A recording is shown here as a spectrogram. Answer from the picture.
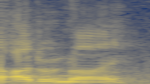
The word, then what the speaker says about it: Adonai: So on the bottom, it's what we call Adnus. It's pronounced Adonai. But it's Aleph, Dalet, Nun, and Yud.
